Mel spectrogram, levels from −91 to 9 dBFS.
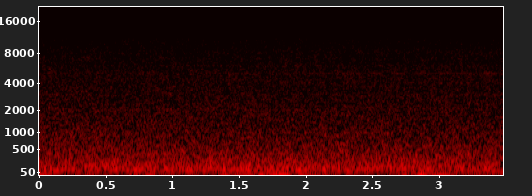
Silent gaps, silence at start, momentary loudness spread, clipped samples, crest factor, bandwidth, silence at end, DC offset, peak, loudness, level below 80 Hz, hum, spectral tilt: none; 0 s; 1 LU; under 0.1%; 14 dB; 11.5 kHz; 0 s; under 0.1%; -50 dBFS; -63 LUFS; -72 dBFS; none; -4 dB/octave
